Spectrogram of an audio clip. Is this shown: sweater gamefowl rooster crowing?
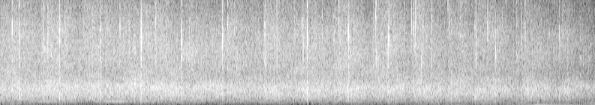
no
